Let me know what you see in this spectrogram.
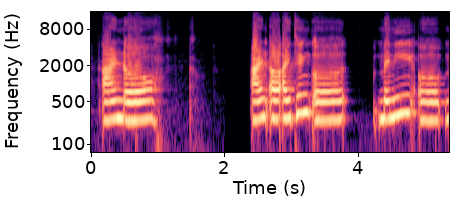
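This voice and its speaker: A woman with a Marathi accent speaks at a very slow pace in a high voice, pausing long and often. Her intonation stays fairly even. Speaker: college staff member. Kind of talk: speech.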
